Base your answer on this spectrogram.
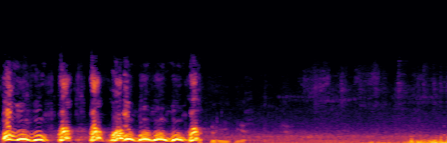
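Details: Puppies give a quick run of high whining yelps, each arched up and down, about four or five a second for two seconds, then fall quiet to a low murmur of background noise.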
